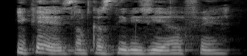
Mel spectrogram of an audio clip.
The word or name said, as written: dirigia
